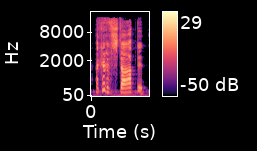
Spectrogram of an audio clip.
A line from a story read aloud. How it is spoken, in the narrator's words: I sobbed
